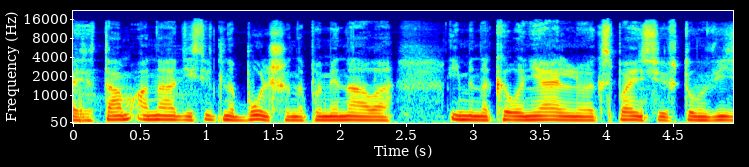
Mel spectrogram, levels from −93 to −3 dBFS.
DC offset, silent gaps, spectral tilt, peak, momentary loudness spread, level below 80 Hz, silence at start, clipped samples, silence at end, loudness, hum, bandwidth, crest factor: under 0.1%; none; -6.5 dB/octave; -8 dBFS; 4 LU; -48 dBFS; 0 s; under 0.1%; 0 s; -18 LUFS; none; 16 kHz; 10 dB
